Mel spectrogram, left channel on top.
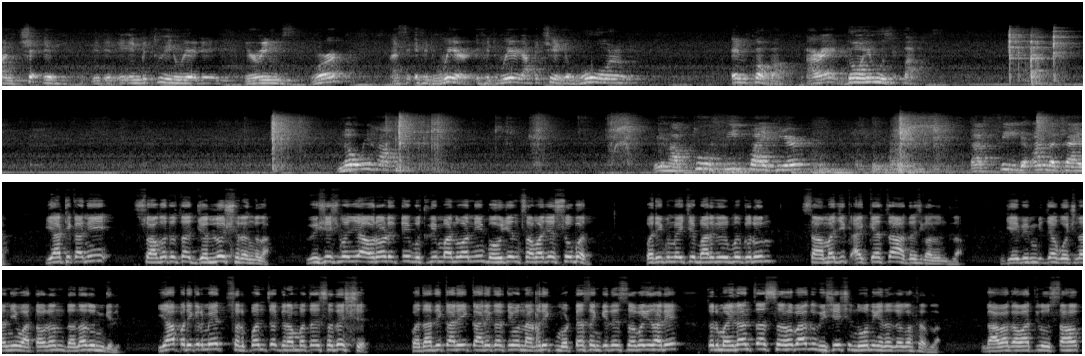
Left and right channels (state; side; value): different; both; correlation 0.00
